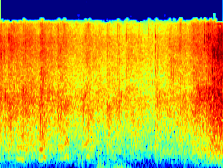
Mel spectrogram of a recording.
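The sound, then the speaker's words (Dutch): A crowd applauds an ensemble steadily, a dense wash of clapping with no pauses that swells a little louder toward the end. “Ja, applaus dames en heren voor het ….”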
